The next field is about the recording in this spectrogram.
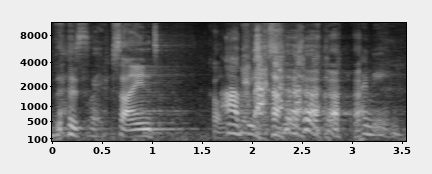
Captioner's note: speakers laughing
